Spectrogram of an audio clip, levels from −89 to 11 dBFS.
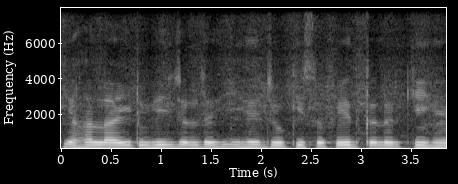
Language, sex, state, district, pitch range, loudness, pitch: Hindi, male, Uttar Pradesh, Lalitpur, 140-145 Hz, -12 LUFS, 140 Hz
